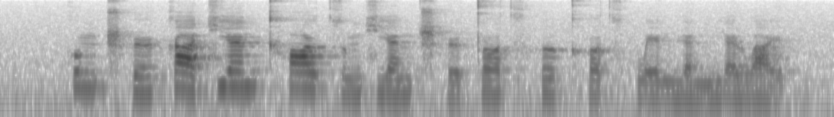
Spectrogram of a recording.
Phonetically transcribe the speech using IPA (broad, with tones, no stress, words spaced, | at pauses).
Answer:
kʊ˥ŋʈ͡ʂʰɻ̩˧˥ kä˥˩t͡ɕjɛ˥nkʰɑ˥ʊ̯ t͡sʊ˧˥ŋɕjɛ˧˥n ʈ͡ʂʰɻ̩˨˩t̪ɤ˥t͡sʰɹ̩˥ kʰɤ˥˩t͡sʰwe˧˥ɪ̯n̪ɥɛ˨˩n mjɛ˥˧ɻwa˥˩ɪ̯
